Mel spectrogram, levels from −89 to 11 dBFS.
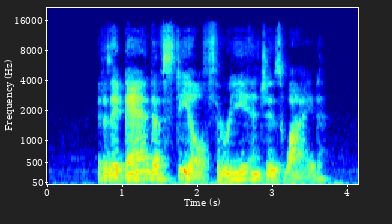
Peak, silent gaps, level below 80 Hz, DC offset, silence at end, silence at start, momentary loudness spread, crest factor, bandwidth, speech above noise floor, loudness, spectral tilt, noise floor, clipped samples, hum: -6 dBFS; none; -46 dBFS; under 0.1%; 0.25 s; 0.7 s; 13 LU; 18 dB; 16 kHz; 35 dB; -25 LUFS; -5 dB/octave; -60 dBFS; under 0.1%; none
